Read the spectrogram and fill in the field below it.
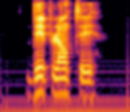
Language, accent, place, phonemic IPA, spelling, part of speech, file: French, France, Lyon, /de.plɑ̃.te/, déplanter, verb, LL-Q150 (fra)-déplanter.wav
- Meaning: to deplant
